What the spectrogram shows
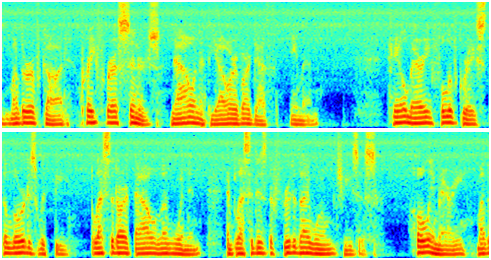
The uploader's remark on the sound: Get closer to nature and enjoy the soothing outdoor sounds of cicadas singing on a warm summer night alongside this Monday rosary.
